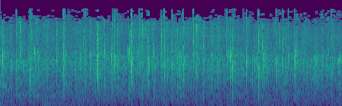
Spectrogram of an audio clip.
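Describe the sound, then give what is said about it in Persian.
An audience applauds steadily, dense overlapping hand claps forming a continuous, fairly loud wash of clapping with no voices standing out. “تشویقش کنم.”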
